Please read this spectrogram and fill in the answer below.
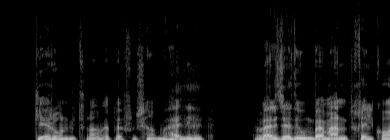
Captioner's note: laughs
